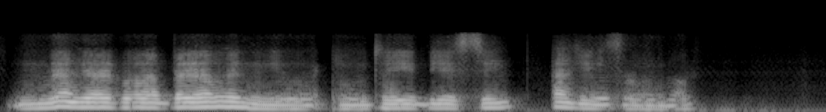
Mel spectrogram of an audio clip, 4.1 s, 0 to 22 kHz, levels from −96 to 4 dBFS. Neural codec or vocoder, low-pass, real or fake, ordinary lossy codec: codec, 16 kHz, 0.5 kbps, FreqCodec, smaller model; 7.2 kHz; fake; none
